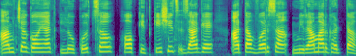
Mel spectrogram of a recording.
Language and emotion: Goan Konkani, neutral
